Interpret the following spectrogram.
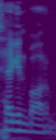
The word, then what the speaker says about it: Higginbottom: One thing they did well the entire game was hold down Owen Higginbottom, which, by the way, I learned that the H is silent. Really? It's Higginbottom, yes, but it's spelled with an H.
